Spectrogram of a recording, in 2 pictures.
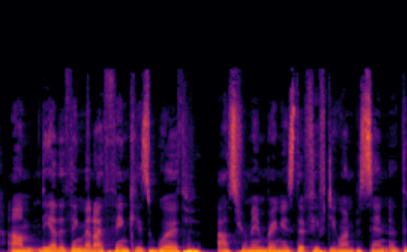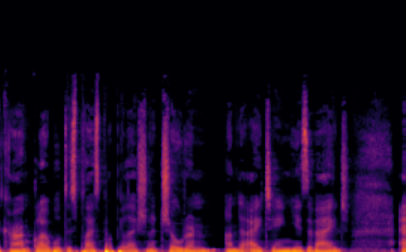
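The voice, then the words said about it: Australian accent. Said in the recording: “You may be able to tell from my accent that I'm an Australian by birth.”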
